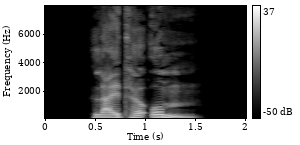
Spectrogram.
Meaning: inflection of umleiten: 1. first-person singular present 2. first/third-person singular subjunctive I 3. singular imperative
- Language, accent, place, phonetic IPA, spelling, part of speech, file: German, Germany, Berlin, [ˌlaɪ̯tə ˈʊm], leite um, verb, De-leite um.ogg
